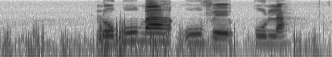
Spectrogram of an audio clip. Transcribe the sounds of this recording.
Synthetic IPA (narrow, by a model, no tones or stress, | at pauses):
lokuɓauvɛkula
